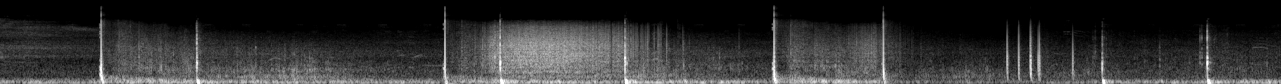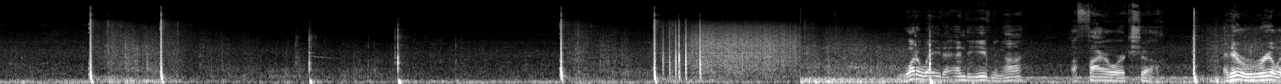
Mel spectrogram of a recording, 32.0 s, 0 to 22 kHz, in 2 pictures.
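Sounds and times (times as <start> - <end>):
firework crackling hiss: 0.0 - 22.2, 23.0 - 32.0
firework shells bursting: 5.6 - 16.3, 23.0 - 28.7
small firework pops: 12.6 - 16.0, 19.6 - 21.9, 23.0 - 26.2.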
